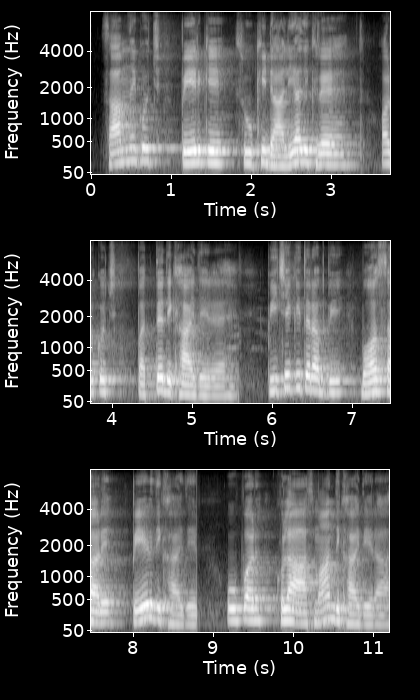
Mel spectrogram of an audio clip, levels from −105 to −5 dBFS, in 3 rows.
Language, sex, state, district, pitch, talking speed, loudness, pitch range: Hindi, male, Bihar, Kishanganj, 165 Hz, 180 wpm, -18 LUFS, 140-175 Hz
